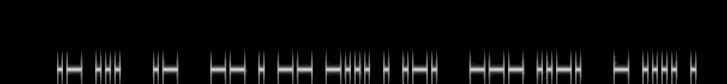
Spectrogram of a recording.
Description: Morse code, heard as a keyed tone, about 25 wpm, 700 Hz. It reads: AS A MEMBER OF THE
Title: Sets of 5 Words 25wpm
